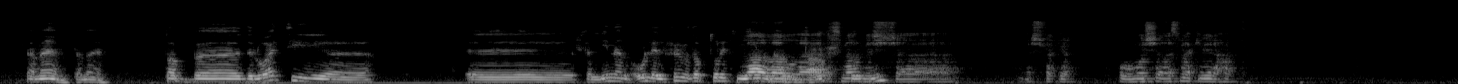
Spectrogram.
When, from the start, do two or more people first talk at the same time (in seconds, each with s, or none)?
7.4 s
